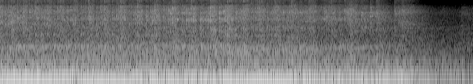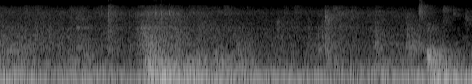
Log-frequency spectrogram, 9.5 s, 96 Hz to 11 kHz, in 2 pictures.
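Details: 1974 Ford F-250 Camper Special farm truck, V8 started after a couple of years of storage: deep, even rumble about four beats a second for four seconds, then fades off; runs steadily.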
